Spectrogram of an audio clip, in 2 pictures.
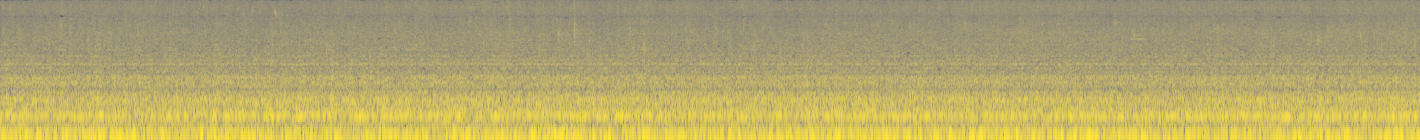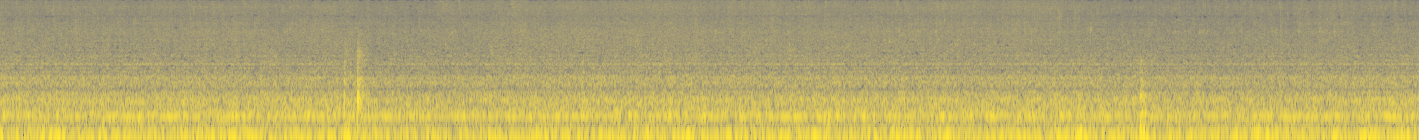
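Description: Cornstarch-coated chicken pieces frying in shallow oil in a wok, a steady sizzle over a constant low mechanical hum. One light click about two thirds of the way through.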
